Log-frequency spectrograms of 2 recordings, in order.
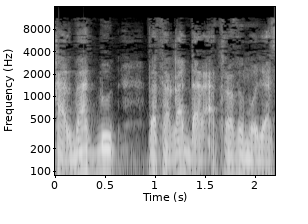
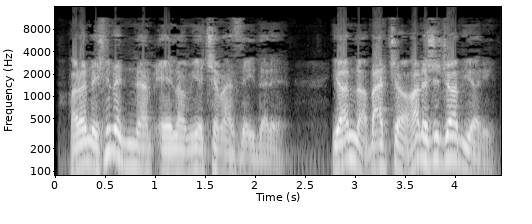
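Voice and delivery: loud, higher threatening yell; angry shout; 6 semitones higher, 6 dB louder than usual. Acted. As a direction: shout at the father to scare him. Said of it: "فریاد زد".

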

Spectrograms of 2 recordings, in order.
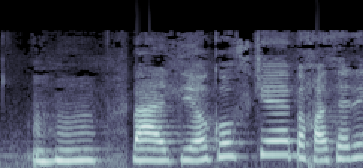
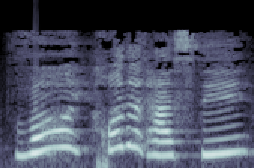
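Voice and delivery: high, drawn-out amazement; astonished question; 10 semitones higher, slower than usual. A narrator's reading. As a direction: ask it slowly in high-pitched wonder. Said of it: "وزغ با تعجب پرسید".

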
